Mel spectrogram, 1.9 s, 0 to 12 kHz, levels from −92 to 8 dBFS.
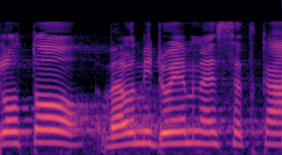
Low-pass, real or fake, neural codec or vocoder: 7.2 kHz; real; none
